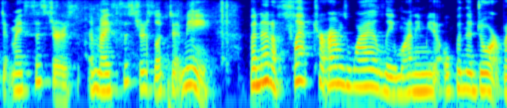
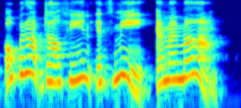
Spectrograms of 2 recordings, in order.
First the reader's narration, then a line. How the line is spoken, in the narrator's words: Harry Hodo said loudly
